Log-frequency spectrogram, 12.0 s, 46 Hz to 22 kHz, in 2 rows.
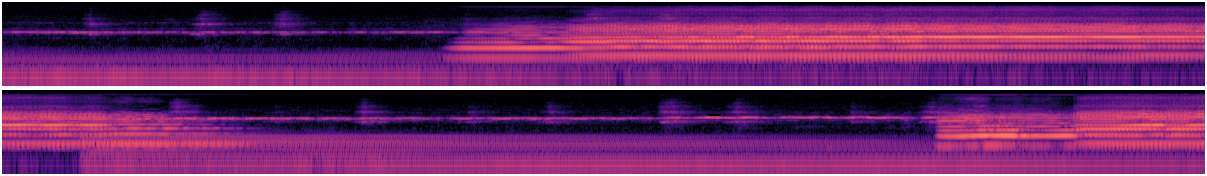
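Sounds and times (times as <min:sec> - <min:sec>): low hum: 0:00.0 - 0:03.4.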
